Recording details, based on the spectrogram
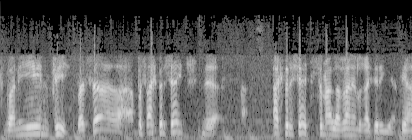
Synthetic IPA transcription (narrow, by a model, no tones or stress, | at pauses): sbænəjːinfibæsːbæsːʔak̚t̪ɑɾˤʃij | ʔækt̪ɑɾˤʃijt̪ə̥st̪əməʕlɣænilɣæd̪ɾəjːafihæ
